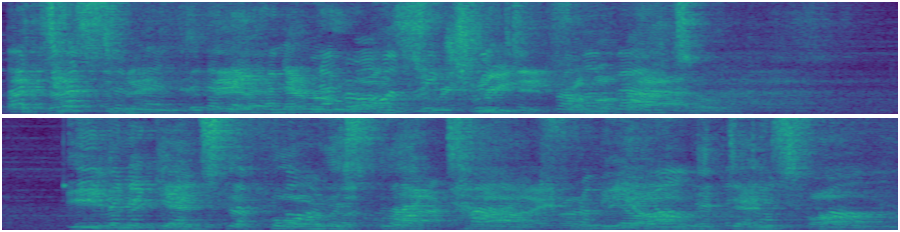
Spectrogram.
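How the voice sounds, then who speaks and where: An actor playing a solemn, zealous priest in a video game, proclaiming ritual words in a declamatory manner. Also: male voice, high-pitched, lively intonation, measured pace, pauses often, a loud crowd. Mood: solemn, proud. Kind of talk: dramatic video game voice acting. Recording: cavernous echo under loud music. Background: loud game music.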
